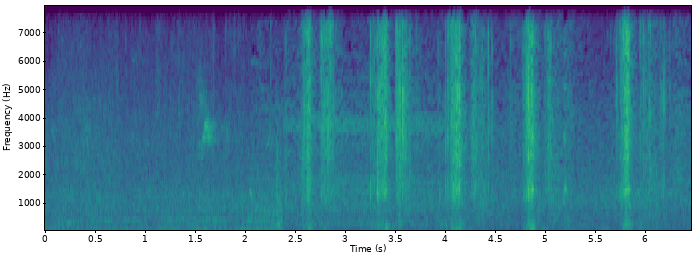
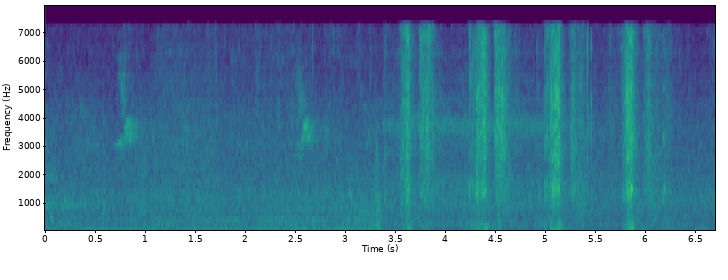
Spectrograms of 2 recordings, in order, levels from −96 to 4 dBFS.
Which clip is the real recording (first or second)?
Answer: first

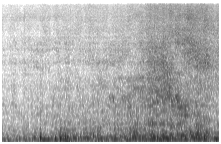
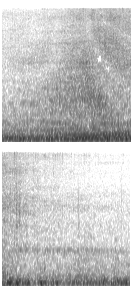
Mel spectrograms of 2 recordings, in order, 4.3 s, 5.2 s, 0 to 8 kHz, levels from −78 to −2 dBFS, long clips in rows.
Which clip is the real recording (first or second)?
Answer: second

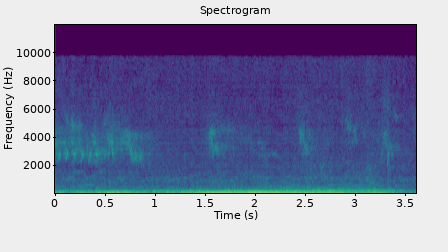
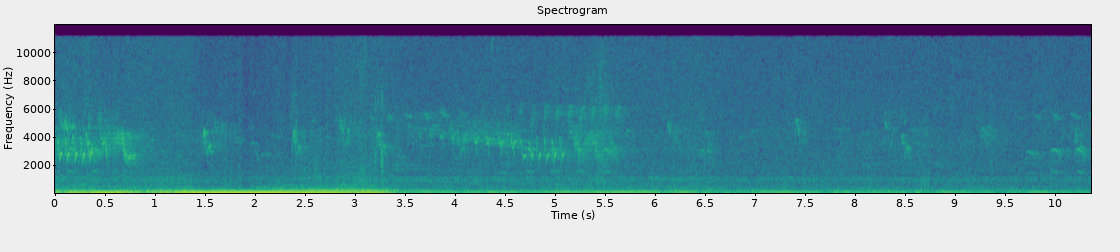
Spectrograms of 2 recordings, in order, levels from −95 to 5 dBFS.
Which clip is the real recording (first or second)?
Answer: second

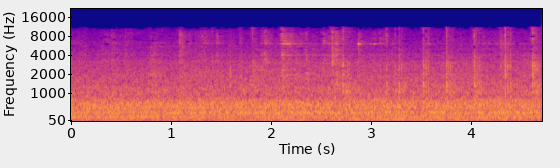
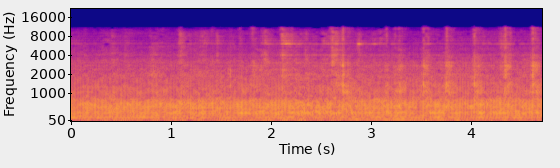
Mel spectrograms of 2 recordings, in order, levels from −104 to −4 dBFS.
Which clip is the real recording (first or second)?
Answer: first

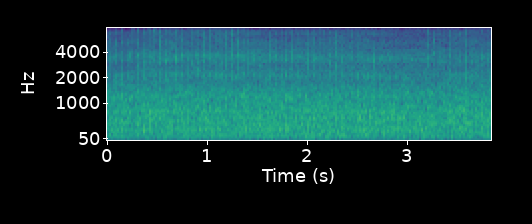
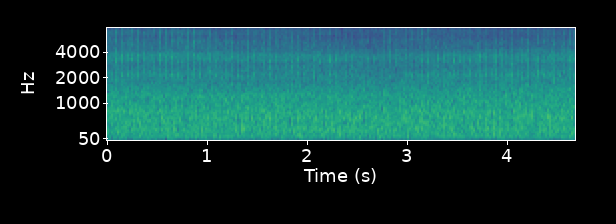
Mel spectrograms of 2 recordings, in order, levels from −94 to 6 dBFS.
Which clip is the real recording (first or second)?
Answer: second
